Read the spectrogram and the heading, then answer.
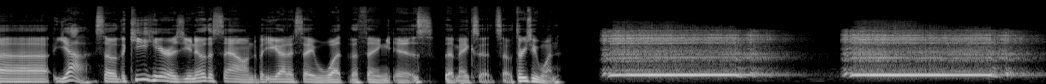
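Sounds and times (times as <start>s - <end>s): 
speech: 0.0s - 6.1s
klaxon horn: 6.0s - 10.4s.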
